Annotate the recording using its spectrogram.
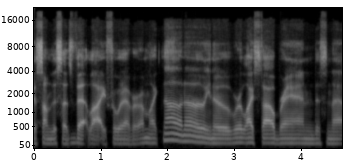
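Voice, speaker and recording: Over a quiet background, a man talks at a very fast pace in a very deep, low voice. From US Southeast, Florida and North Carolina. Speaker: apparel business owner, former Marine. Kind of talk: podcast interview. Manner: casual, halting with fillers.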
